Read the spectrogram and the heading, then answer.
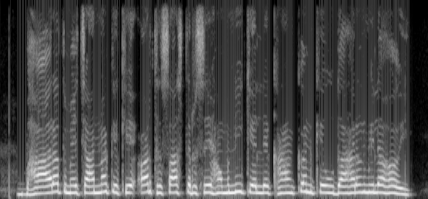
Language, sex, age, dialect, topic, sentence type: Magahi, male, 18-24, Central/Standard, agriculture, statement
